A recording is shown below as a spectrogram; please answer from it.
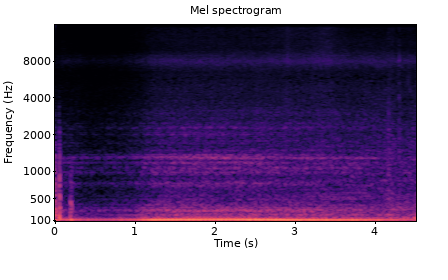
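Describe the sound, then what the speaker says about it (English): A Nissan Xterra 3.3's exhaust rumbles steadily at idle after a random misfire fix with six new injectors, a deep continuous drone close by that swells slightly after the first second. "you can hear the exhaust"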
